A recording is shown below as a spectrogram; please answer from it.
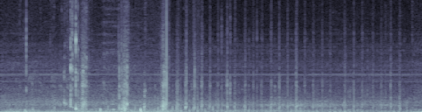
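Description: A person biting into and chewing a slice of raw Variegated Sugar Rush Peach x poblano pepper: three crisp crunches in the first two and a half seconds, then quieter chewing.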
